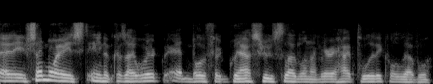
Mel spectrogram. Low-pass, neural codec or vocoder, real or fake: 7.2 kHz; codec, 24 kHz, 1.5 kbps, HILCodec; fake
